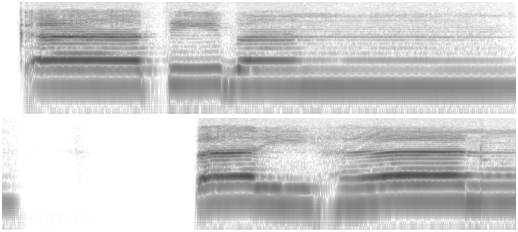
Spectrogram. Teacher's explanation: ہے اخفاء کے ساتھ۔ اس کو ہم پڑھیں گے کاتباً فریحان، یہاں پر ہا کے اوپر کھڑی زبر ہے، اس کی وجہ سے ہم نے اس کو کھنچاؤ دیا ہے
